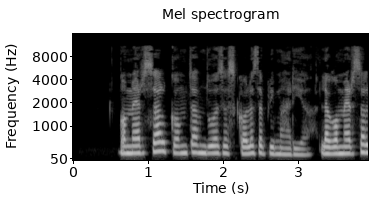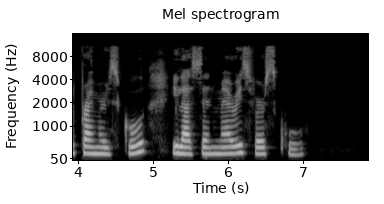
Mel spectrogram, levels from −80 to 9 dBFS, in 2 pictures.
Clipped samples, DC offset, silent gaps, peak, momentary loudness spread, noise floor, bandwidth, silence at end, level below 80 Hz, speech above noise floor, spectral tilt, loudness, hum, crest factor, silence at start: under 0.1%; under 0.1%; none; -2 dBFS; 9 LU; -74 dBFS; 11.5 kHz; 0.9 s; -70 dBFS; 54 dB; -5 dB/octave; -21 LUFS; none; 20 dB; 0.6 s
